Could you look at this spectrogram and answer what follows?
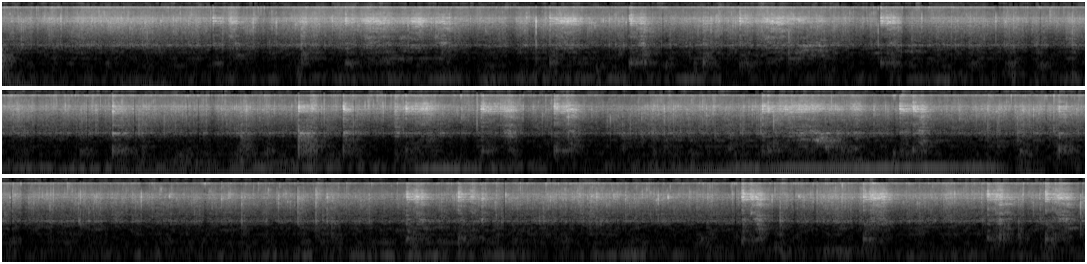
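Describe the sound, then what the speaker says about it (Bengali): Onions sizzle gently in a pan for a long stretch, a continuous close hiss broken by frequent stirring scrapes and a few low rumbles. "সেই কারণে পেঁয়াজগুলোকেও হালকা করে ভেজে নিব"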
